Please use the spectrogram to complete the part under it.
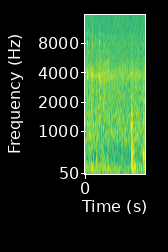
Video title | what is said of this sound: The Only Jeep You Should Buy | the glass doesn't even Rattle and Shake it's still in there nice and solid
